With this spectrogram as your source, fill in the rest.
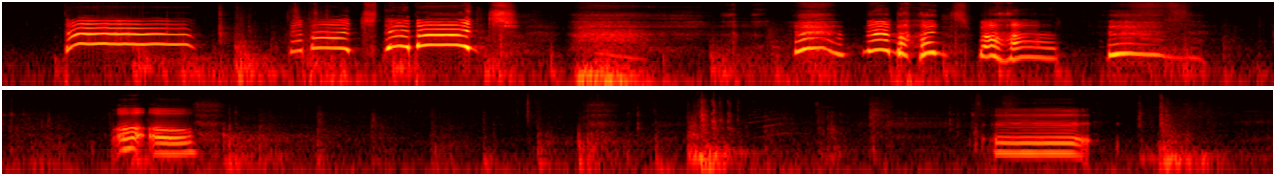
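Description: A young woman talks and sings playfully into a close microphone.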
